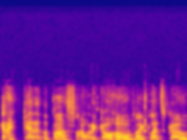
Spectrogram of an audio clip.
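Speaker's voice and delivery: high-pitched, grumpy, barking coach-style yell. Retelling a coach on the team bus: imitating a grumpy coach yelling. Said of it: "yelling at them".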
